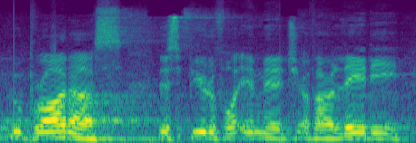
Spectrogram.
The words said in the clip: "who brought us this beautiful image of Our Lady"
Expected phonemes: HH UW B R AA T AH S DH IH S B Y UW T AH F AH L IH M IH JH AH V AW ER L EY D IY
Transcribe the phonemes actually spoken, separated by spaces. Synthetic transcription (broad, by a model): HH UW B R AA T AH S DH IH S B Y UW T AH F L IH M IH JH AH V AW ER L EY D IY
